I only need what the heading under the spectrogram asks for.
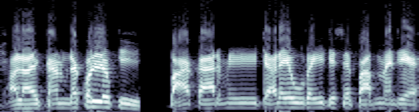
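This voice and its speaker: A man playing a rough, impatient army soldier in a comic cartoon, barking and cursing. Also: on the high side, level tone, normal speed, bright, forceful tone. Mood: impatient, angry.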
